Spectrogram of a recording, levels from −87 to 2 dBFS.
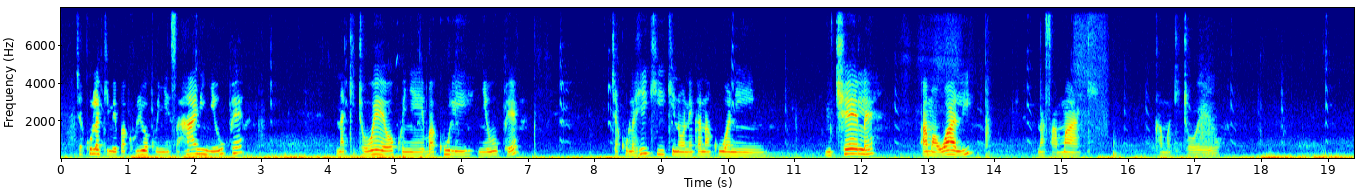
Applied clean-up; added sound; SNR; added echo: none; Wind / Bird; 3 dB; none.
